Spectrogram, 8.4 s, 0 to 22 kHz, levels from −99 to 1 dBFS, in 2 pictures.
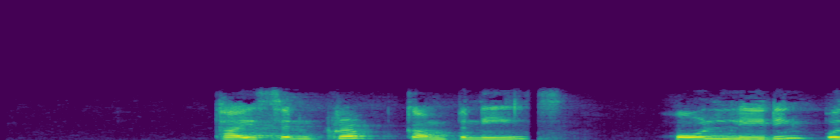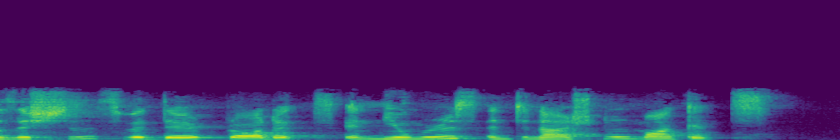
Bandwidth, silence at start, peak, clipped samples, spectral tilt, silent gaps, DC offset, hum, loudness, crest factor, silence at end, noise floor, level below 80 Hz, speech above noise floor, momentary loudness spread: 8 kHz; 1.1 s; -2 dBFS; under 0.1%; -3 dB/octave; none; under 0.1%; none; -17 LUFS; 16 dB; 0.4 s; -86 dBFS; -66 dBFS; 69 dB; 10 LU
